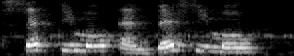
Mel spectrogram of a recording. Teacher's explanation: sétimo and décimo the stress is on the first syllable that's what the accent mark has involves those are the two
